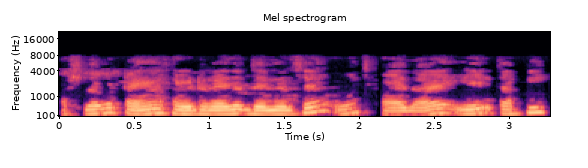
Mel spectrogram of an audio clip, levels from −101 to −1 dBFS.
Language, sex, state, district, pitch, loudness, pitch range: Hindi, male, Uttar Pradesh, Jyotiba Phule Nagar, 150 Hz, -18 LUFS, 140-165 Hz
